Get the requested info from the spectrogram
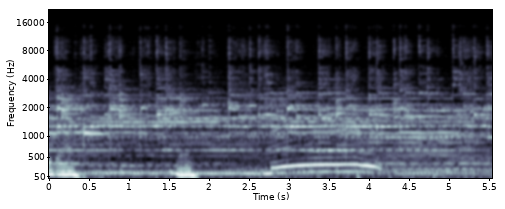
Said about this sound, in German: Und gestern bin ich äh, mit meinem äh, Bruder zusammen äh, und mit der Familie sind wir auf in die Alp gezogen, also Alpauffahrt. Und jetzt sehen wir das kurzes Video, wie wir wie Kühe hochgezügelt auf die Alp.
